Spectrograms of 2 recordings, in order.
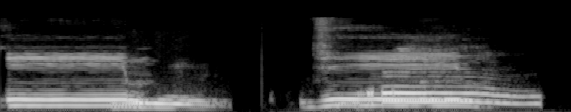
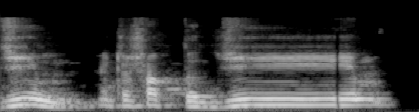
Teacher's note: এই জিমটা একটু শক্ত হবে, আমাদের জিহ্বার মধ্যখানটা ঠিক উপরের তালুর সাথে লেগে শক্ত আওয়াজ হবে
